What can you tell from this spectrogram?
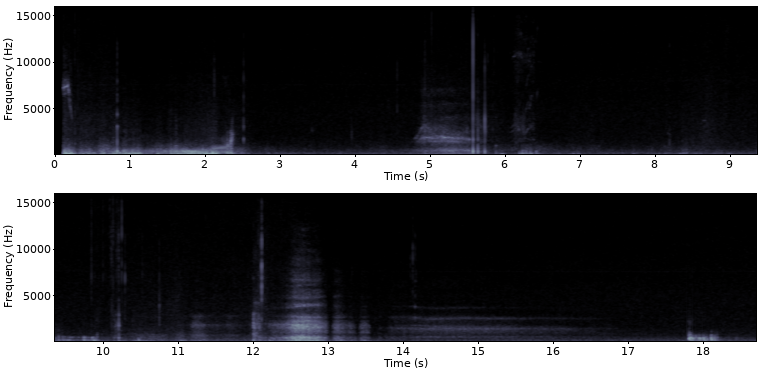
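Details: Copykat's stomach growling (borborygmi) compilation: irregular low rumbles and gurgles with some higher squeaky tones.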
